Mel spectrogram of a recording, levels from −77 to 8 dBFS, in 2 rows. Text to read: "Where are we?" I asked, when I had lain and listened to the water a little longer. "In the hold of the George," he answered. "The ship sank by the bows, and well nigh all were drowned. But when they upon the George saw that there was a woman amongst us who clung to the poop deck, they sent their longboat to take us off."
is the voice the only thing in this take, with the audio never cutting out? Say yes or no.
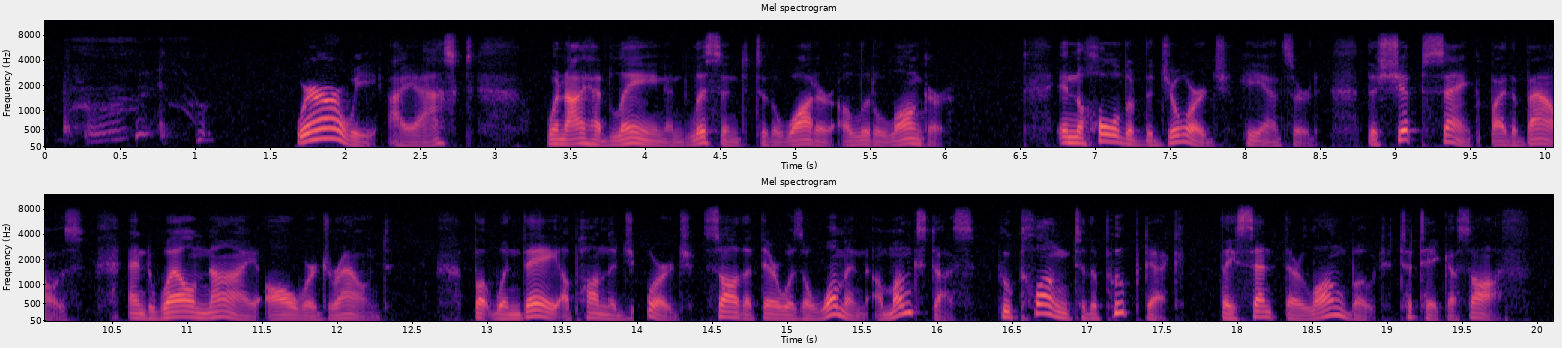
no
